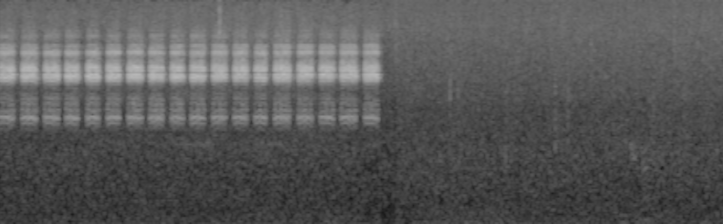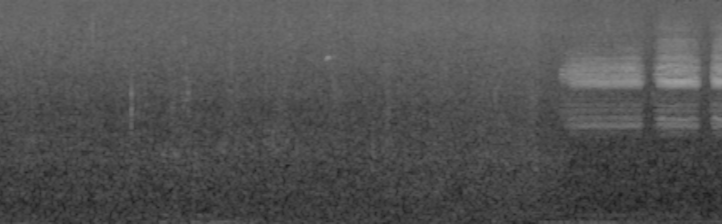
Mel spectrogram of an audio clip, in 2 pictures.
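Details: Larnaca municipal park cicadas: a pulsing, shrill buzz for the first four seconds that abruptly stops, leaving quiet outdoor hum, then the rhythmic buzzing resumes briefly near the end.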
